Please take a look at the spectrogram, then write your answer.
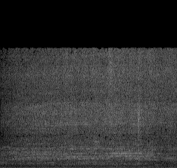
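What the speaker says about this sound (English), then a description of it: "I don't know if my little hand blow dryer is strong enough." A small handheld blow dryer runs continuously, a steady airy whir, used to blow out wet acrylic pour paint on a canvas; moderately close with no voices.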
